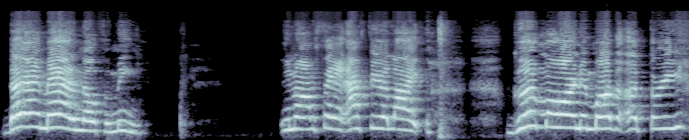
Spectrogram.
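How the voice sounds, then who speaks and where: A woman's voice: very high-pitched, a little slow, fairly bright tone. A woman hosting a livestream who has not slept, ranting angrily and profanely while greeting viewers by name, speaking. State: sleepless. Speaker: podcast host on a livestream. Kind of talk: unscripted livestream rant.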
